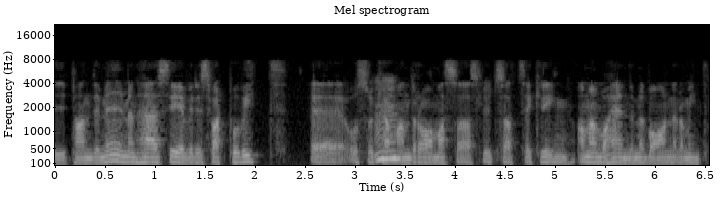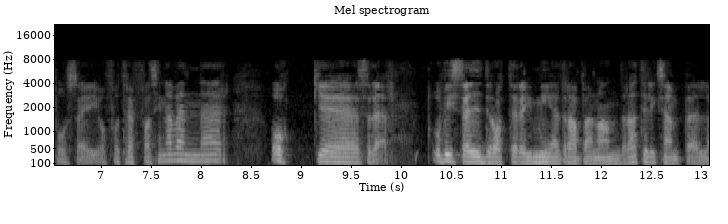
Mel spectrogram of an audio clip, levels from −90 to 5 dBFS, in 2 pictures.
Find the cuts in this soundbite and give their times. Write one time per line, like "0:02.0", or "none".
0:06.5
0:08.4
0:10.2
